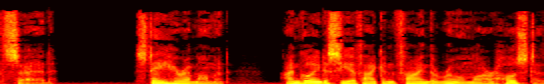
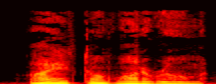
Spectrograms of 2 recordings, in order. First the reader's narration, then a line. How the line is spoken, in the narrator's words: Eleanor said drowsily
